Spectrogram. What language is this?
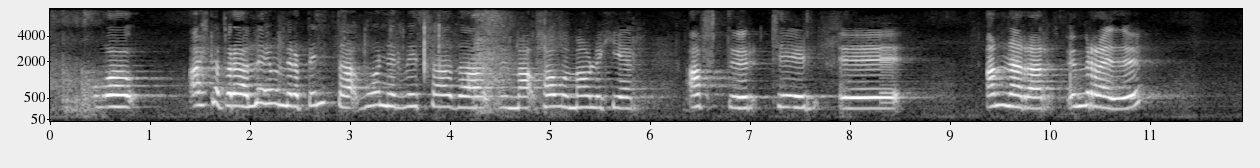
Icelandic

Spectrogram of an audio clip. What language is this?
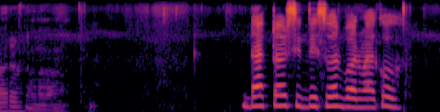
Nepali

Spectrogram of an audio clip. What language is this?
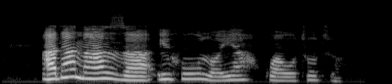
Igbo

